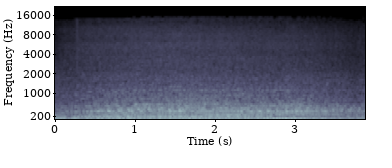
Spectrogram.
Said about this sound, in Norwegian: Uh, unnskyld, er dette 74-bussen? Nei, dette er bussen til helvete! Eh, men eh, går den til Jernbanetorget?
